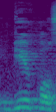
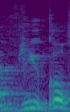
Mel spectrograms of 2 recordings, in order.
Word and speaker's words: buccal: Now, can you tell the jury what a buccal swab is? So a buccal swab or a buccal swab, depending on different people say it different ways, it's spelled B-U-C-C-A-L, and that is a cell that lines different orifices in our bodies.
